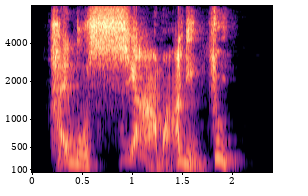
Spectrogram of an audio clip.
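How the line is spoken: Angry. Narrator (Chinese): 魏京愤怒地说道

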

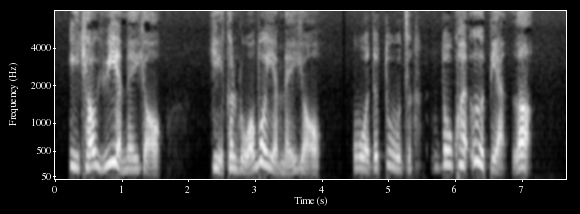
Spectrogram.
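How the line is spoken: Sighing. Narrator (Chinese): 他叹了口气，说道

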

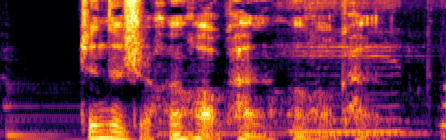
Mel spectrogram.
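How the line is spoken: Murmuring. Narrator (Chinese): 韩青喃喃地说

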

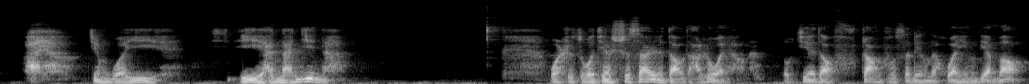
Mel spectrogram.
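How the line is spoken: Long sigh. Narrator (Chinese): 端纳长叹一声

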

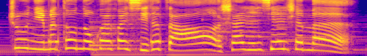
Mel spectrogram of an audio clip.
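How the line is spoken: Laughing shout while running. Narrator (Chinese): 匹诺乔…哈哈大笑，一面跑一面叫

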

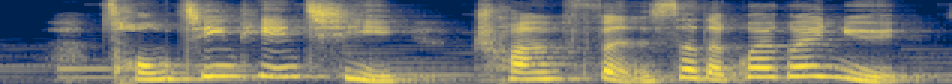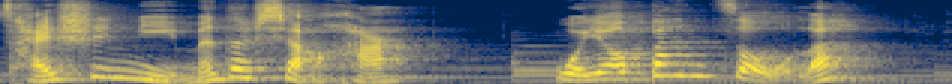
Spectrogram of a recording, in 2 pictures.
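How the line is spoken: Loud announcement. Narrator (Chinese): 艾米大声宣布

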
